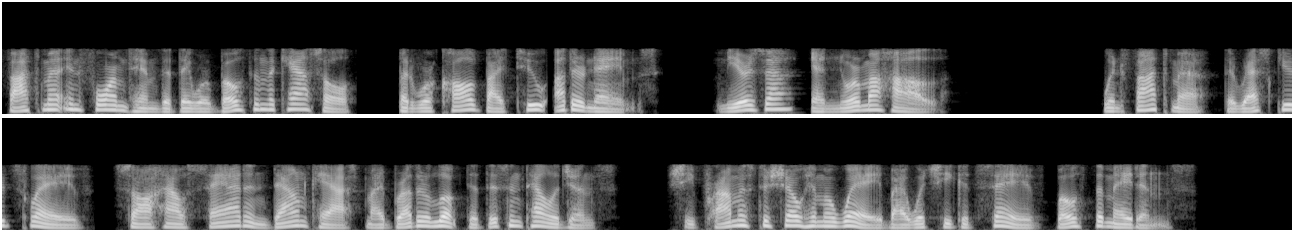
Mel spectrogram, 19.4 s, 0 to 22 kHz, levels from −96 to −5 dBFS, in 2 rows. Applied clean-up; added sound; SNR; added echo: neural separator model SepFormer WHAM!.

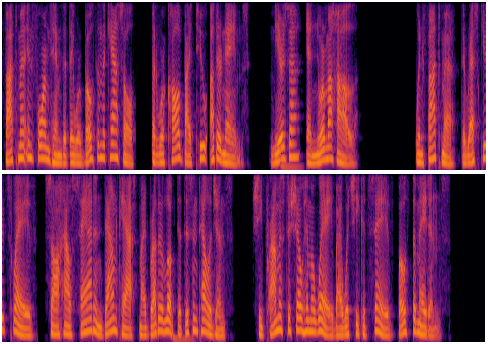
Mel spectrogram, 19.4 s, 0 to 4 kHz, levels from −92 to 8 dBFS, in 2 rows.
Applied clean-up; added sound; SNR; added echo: none; Bass drum; 15 dB; none.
